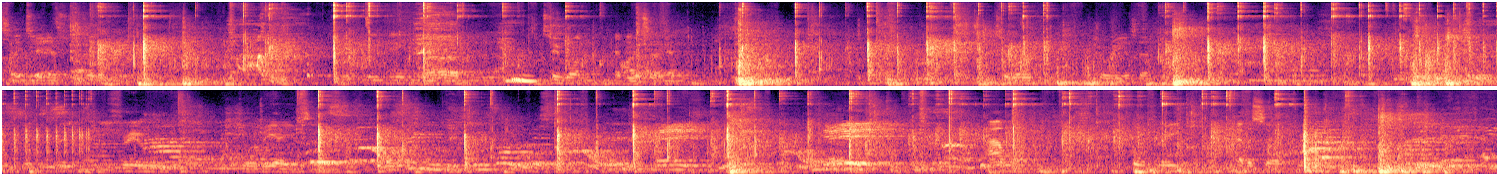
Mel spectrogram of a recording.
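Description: Young people talk and laugh in a large echoing hall.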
